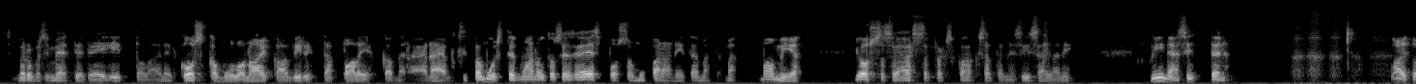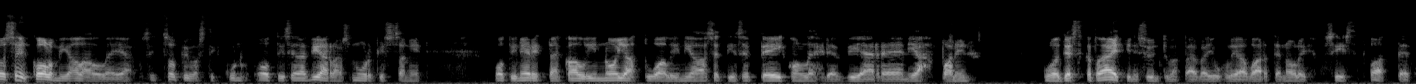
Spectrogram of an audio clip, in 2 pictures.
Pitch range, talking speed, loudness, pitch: 85-120 Hz, 145 wpm, -27 LUFS, 95 Hz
